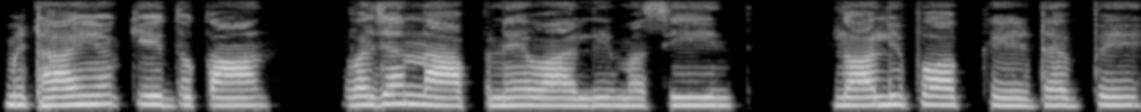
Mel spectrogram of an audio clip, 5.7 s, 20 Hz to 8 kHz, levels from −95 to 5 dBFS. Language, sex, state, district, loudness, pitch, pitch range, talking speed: Hindi, female, Uttarakhand, Uttarkashi, -16 LUFS, 210 Hz, 205-225 Hz, 115 wpm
